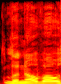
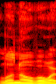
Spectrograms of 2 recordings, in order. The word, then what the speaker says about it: Lenovo: Lenovo is fine. Lenovo. I pronounce it Lenovo. I believe that's correct.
